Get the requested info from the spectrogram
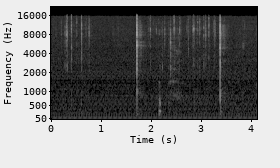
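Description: A few isolated laptop keyboard keystrokes, sharp clicks about a second and a half apart, over a faint steady hum.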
